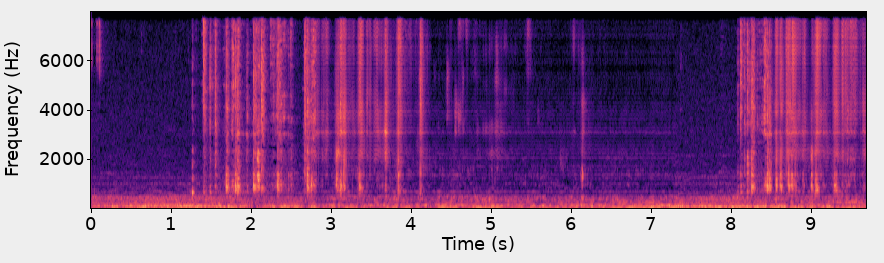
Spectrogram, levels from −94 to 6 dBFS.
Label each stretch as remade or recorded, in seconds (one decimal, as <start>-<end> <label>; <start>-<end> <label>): 0.0-2.8 recorded; 2.8-7.3 remade; 7.3-8.5 recorded; 8.5-9.7 remade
